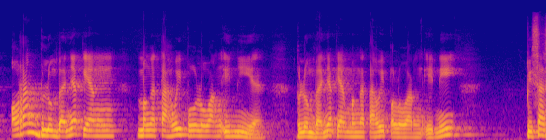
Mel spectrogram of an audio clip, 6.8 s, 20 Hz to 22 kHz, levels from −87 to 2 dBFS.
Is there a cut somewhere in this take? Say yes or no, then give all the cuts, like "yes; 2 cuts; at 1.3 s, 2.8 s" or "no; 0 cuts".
no; 0 cuts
